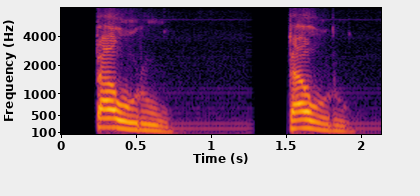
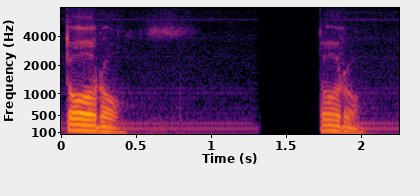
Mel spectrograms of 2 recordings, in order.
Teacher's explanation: Ahora, eso se llama la diptongación. Ahora, el diptongo au, au, en latín, cambió a O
